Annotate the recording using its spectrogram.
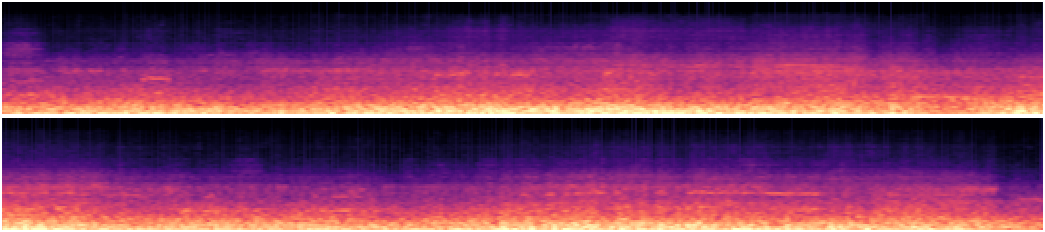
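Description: A young woman talks close by, partly drowned by the wind.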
